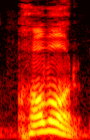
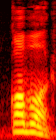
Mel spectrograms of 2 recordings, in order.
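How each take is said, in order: First: Said in the usual way. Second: কবর with unaspirated ক in place of খ; Netrokona pronunciation. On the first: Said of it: "খবর রে কি বলছি?". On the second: Retold or imitated. Teacher quoting Netrokona people, কবর with k for kh. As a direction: drop the puff of air, say কবর. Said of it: "এইটা হচ্ছে নেত্রকোনার মানুষ বলে".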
